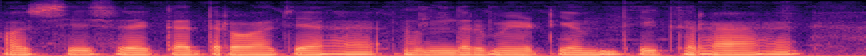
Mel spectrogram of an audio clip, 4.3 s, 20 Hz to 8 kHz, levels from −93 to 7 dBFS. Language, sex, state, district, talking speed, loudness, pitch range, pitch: Hindi, male, Jharkhand, Palamu, 150 wpm, -15 LUFS, 110-130 Hz, 110 Hz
